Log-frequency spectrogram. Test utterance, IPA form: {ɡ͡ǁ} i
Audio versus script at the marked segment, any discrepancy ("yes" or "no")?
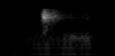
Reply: no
